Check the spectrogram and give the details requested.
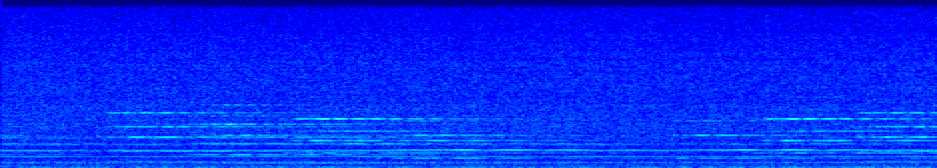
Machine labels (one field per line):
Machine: fan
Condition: normal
